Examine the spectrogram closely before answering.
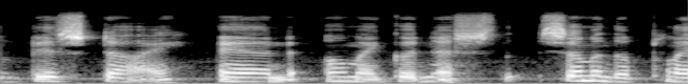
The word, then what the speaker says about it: Bisti: And there's a lot of local pronunciation around here that this poor narrator, Maria, she read the Bisti, but locally we say the Bisti.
